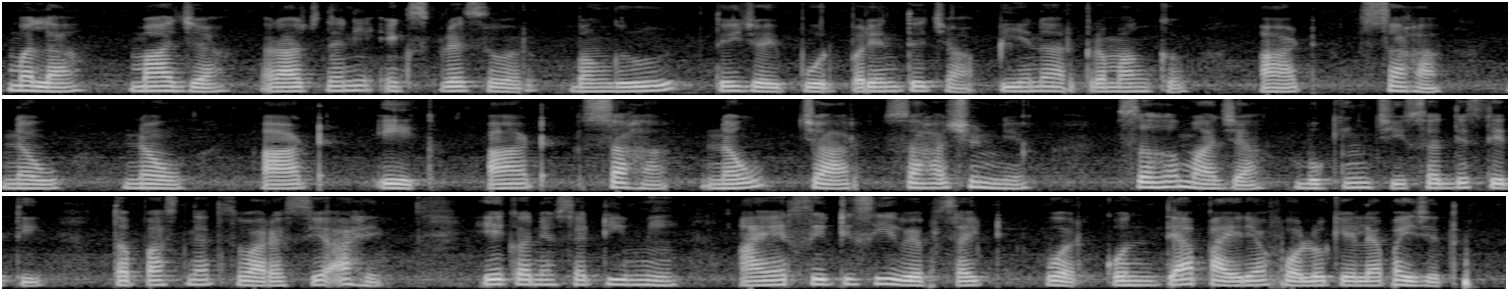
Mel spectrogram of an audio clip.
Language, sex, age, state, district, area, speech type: Marathi, male, 18-30, Maharashtra, Sangli, urban, read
